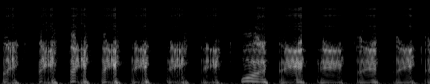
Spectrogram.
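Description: A cartoon demon's evil laugh: a long, even run of short 'ha' syllables, about four a second.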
